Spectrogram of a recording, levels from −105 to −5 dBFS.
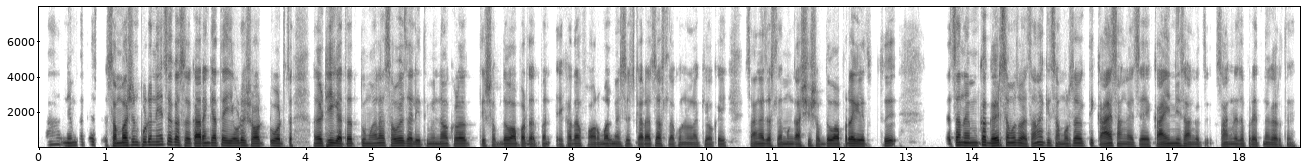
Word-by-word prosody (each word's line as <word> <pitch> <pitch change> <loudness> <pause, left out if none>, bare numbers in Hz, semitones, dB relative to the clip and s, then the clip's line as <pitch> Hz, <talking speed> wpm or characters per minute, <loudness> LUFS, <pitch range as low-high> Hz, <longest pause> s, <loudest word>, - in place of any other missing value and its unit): आह, 175 +2 -10
नेमकं 130 +2 -4
ते 160 -8 -9
संभाषण 140 +6 +3
पुढे 155 +3 0
न्यायचं 165 +2 -1
कसं? 135 -5 +1
कारण 125 +2 +6
की 135 - +2
आता 135 +1 +1
एवढं 130 +1 +3
शॉर्ट 115 -1 +2
वर्डच 120 -4 +1
आता 120 +2 -1
ठीक 135 +3 +2
आहे 130 - +5
आता 120 - +5
तुम्हाला 120 +3 0
सवय 125 +1 +2
झाली 105 -4 +1
तुम्ही 110 0 -5
न 105 +1 -1
कळत 105 0 +3 0.2
ते - - -3
शब्द 95 +3 -7
वापरतात. 105 -2 +2
पण - - -5 0.2
एखादा 105 +4 -1
फॉर्मल 95 +4 -1
मेसेज 105 +1 -6
करायचा 100 +3 0
असला 95 -2 -6
कुणाला 85 -1 -6
किंवा 95 -1 -4
काही 95 0 -3 0.4
सांगायचं 110 +1 -1
असलं 100 -1 -4
मग 100 -1 -5
असे 110 +3 -4
शब्द 95 -3 -7
वापरले 105 +2 +5
गेले 105 -1 +5
अ, - - -4 0.3
ते - - +2
त्याचा 145 - -5
नेमका 135 +1 +3
गैरसमज 135 +2 +5
व्हायचा 125 -3 +1
ना 150 +3 +1
की 135 - -3
समोरचा 105 +2 -2
व्यक्ती 125 +2 -2
काय 105 +5 +4
सांगायचंय, 95 -4 -3
काय 95 +3 +3
नाही 115 0 0
सांगायचा 95 -4 -4 0.2
सांगण्याचा 100 +1 -3
प्रयत्न 95 0 -4
करतोय? 85 -3 -5
110 Hz, 190 wpm, -25 LUFS, 100-130 Hz, 0.4 s, कारण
